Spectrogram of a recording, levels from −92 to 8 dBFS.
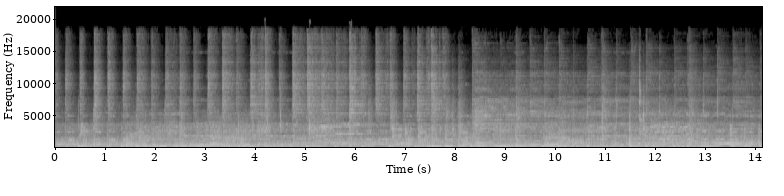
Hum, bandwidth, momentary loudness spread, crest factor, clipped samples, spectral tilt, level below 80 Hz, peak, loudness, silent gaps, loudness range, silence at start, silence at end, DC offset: none; 19 kHz; 2 LU; 16 dB; under 0.1%; -3.5 dB/octave; -28 dBFS; -2 dBFS; -19 LUFS; none; 1 LU; 0 s; 0 s; under 0.1%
